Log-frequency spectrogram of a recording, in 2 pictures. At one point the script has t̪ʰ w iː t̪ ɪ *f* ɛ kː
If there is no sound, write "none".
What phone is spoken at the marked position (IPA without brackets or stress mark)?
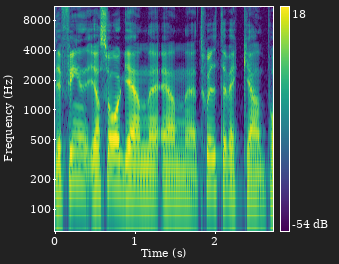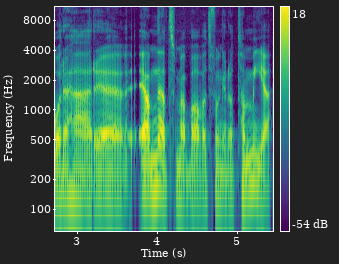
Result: v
